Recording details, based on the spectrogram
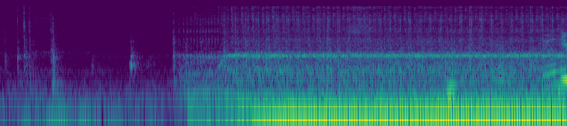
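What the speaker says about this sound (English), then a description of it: "I'm going to go ahead and sew up one side" A sewing machine stitches a fabric seam, starting after a brief pause and settling into a steady, fast, loud mechanical whir that runs on without a break.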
